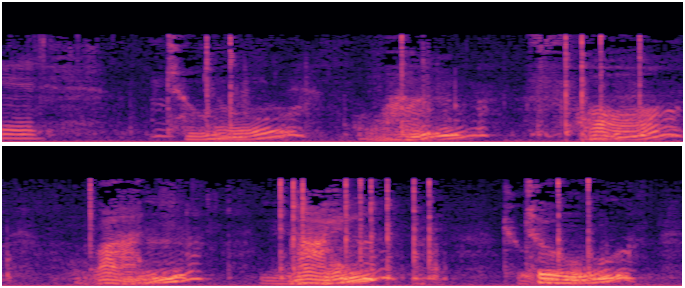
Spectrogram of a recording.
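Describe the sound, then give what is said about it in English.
A combination being dialed again on the keypad of a vault door: a series of sharp button presses clicks out in irregular bursts, accompanied by loud, warbling, rising and falling voice-like tones that rise and fade between the presses. “I tell you what, I'll try dialing it again, more carefully.”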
